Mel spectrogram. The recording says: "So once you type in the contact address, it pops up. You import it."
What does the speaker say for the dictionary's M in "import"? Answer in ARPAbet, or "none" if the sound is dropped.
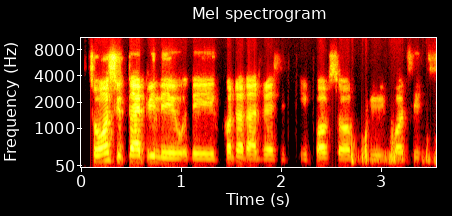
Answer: none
